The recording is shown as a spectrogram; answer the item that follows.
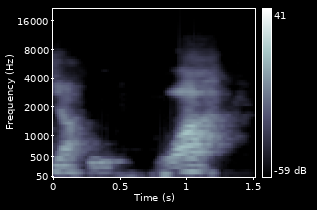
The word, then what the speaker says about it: Yahuwah: Greek transcriptions also indicate that YHWH should be pronounced Yahuwah.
